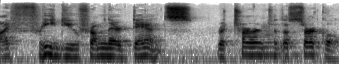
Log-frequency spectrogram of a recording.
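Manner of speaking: low, hushed half-whisper, very close. Game master voices a character half-whispering to the player in english: half-whispering. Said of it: "he whispers to you".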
